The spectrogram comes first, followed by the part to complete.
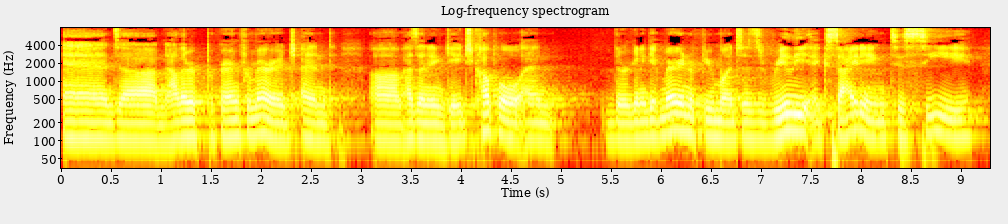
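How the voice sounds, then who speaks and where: A man with a slightly low, somewhat mellow voice hosts a show by thinking aloud. He talks casually and haltingly, with no script. His voice rings around an echoing gym with a long reverberant tail. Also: fairly even intonation. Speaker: podcast host and relationship coach. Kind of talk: casual solo talk, unscripted.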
